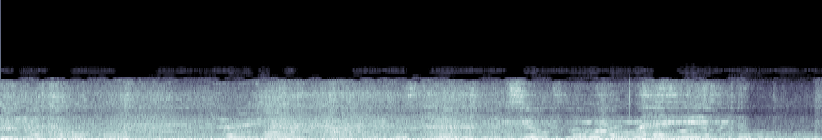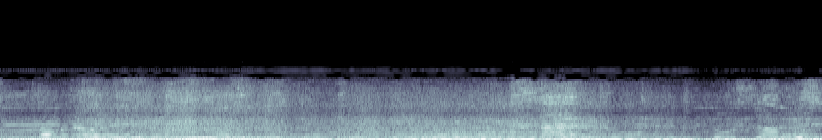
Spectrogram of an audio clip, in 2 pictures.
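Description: Vehicle engine revving, its pitch rising and falling several times in the second half, over rap music with vocals.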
